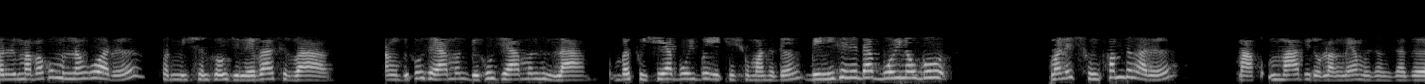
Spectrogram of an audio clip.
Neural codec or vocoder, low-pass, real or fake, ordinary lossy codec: none; 3.6 kHz; real; MP3, 16 kbps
